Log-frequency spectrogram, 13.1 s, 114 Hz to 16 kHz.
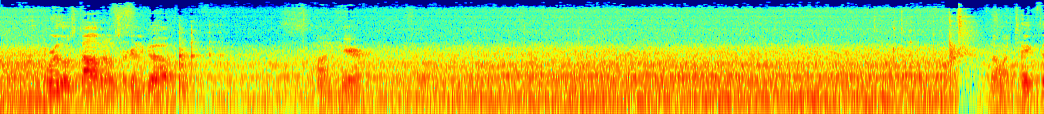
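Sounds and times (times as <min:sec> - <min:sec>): machine droning hum: 0:00.0 - 0:13.0.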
